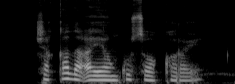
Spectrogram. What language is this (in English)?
Somali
